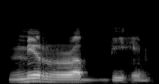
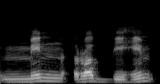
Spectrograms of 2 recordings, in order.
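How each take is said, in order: First: The n sound merges into a doubled r. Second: The n sound is clearly pronounced before r. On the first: The speaker calls it right. "we're not going to read the noon" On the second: The speaker calls it wrong. "instead of saying"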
